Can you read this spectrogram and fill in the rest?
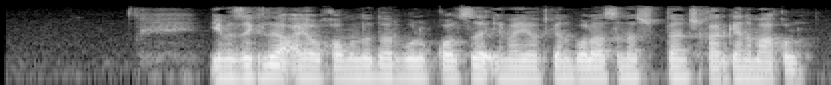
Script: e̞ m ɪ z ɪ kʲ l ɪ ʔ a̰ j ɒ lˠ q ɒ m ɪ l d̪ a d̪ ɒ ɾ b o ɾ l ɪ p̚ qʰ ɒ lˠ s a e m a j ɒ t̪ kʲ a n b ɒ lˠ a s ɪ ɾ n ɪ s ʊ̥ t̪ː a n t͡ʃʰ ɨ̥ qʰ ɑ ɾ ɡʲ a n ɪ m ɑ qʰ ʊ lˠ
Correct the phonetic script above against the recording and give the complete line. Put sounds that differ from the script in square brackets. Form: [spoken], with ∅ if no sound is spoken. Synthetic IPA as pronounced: e̞ m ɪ z ɪ kʲ l ɪ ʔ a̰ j ɒ lˠ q ɒ m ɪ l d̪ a d̪ ɒ ɾ b o [∅] l ɪ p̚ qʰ ɒ lˠ s a e m a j ɒ t̪ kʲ a n b ɒ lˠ a s ɪ [∅] n ɪ s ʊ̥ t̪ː a n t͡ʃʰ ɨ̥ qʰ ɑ ɾ ɡʲ a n ɪ m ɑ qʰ ʊ lˠ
